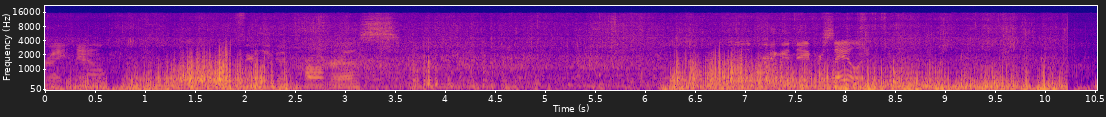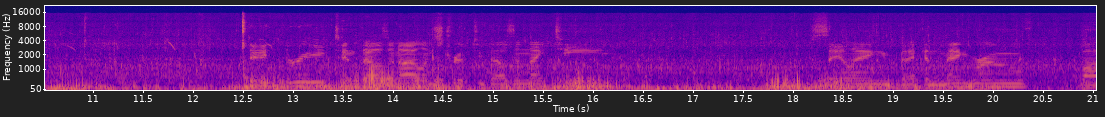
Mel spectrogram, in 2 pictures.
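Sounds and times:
wind on the microphone: 0:00.0 - 0:20.3
water rushing past a hull: 0:00.0 - 0:21.0.

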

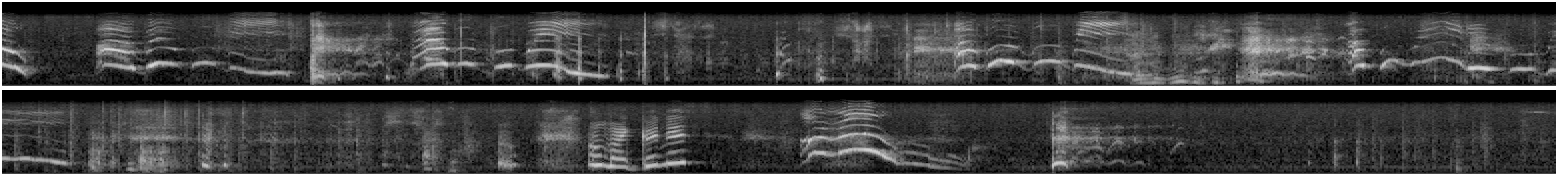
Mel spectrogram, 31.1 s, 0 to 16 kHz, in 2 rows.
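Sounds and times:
toddler vocalizing: 0:01.0 - 0:03.0, 0:04.1 - 0:06.1, 0:09.5 - 0:11.7, 0:13.5 - 0:16.3, 0:23.5 - 0:25.4.

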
